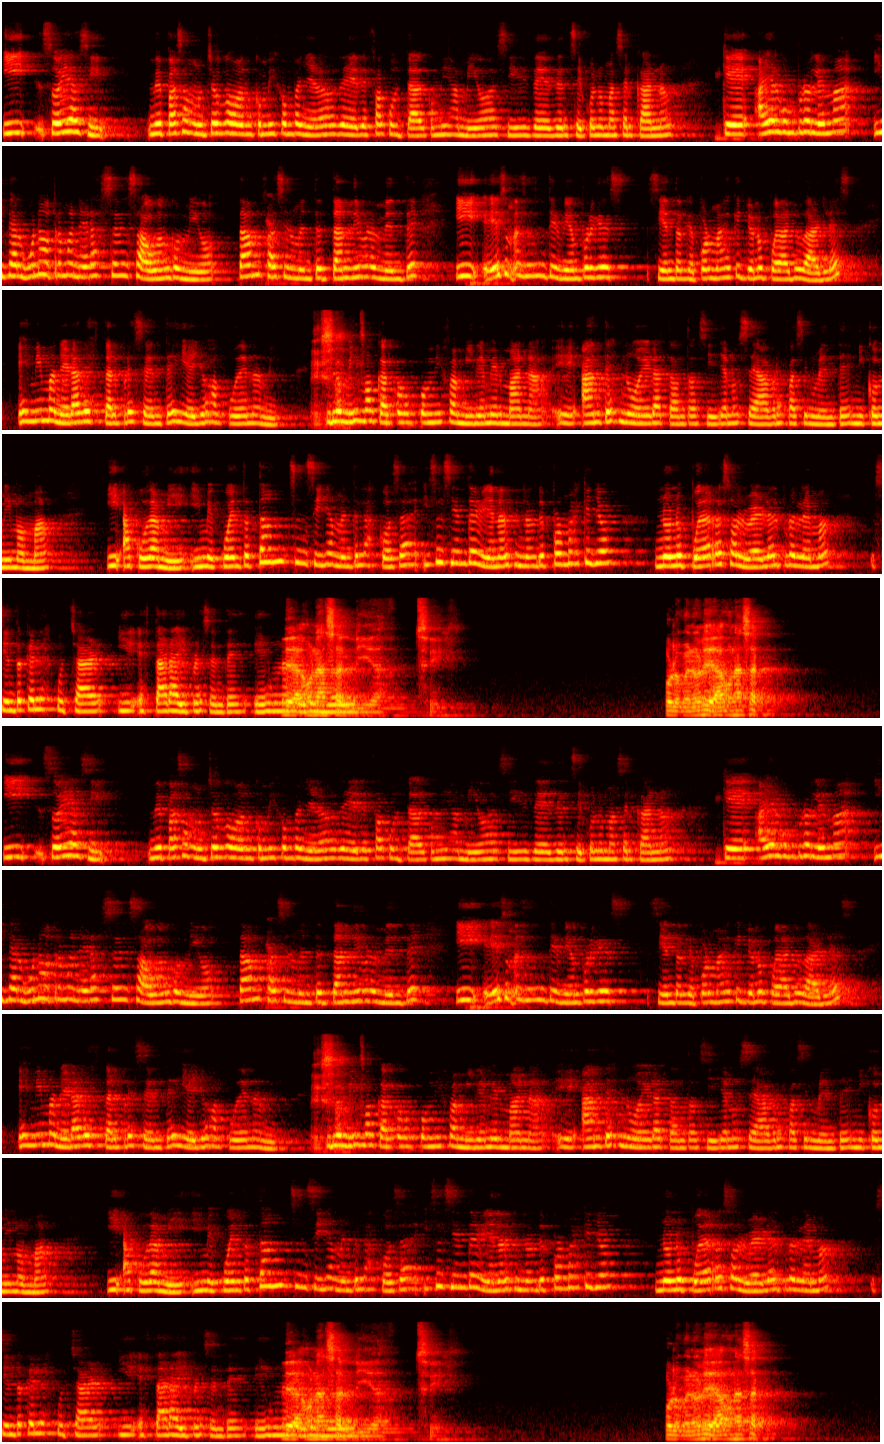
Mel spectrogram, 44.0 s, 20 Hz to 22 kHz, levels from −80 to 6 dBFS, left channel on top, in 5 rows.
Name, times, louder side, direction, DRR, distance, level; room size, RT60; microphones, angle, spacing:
voice 1, 0.0-1.1 1.5-6.7 7.2-15.0 15.4-17.2 17.8-20.4 20.8-26.9 27.5-32.5 32.9-34.7 35.1-38.7, left 4 dB, 30° left, 9 dB, 0.3 m, -22 dB
voice 2, 20.7-21.0 38.0-39.1 39.3-39.7 41.8-42.7, left 1 dB, 15° left, 4 dB, 1.0 m, -23 dB
19.5 x 9.1 x 2.9 m, 1.1 s
head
